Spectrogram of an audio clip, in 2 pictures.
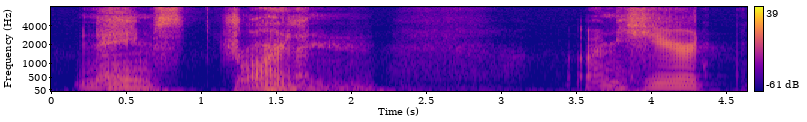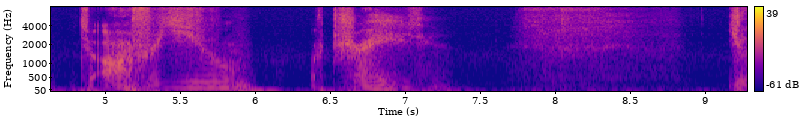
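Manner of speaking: low, growling, saggy voice. Voicing a character in a story, with a growling, saggy voice. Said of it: "So his voice is like growl and like saggy".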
